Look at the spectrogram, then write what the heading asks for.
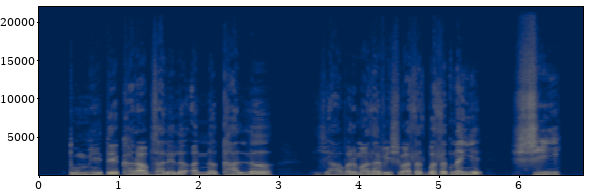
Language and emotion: Marathi, disgusted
